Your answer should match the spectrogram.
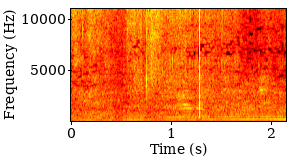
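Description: City bus running, heard from inside the cabin: a low drone with a tone that rises slowly in pitch. There is one sharp click a little past halfway.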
